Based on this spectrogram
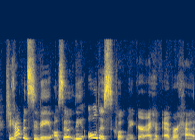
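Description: A woman speaks at a moderate pace with very wide pitch swings. The background is quiet. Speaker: podcast host. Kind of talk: podcast intro. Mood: cheerful, warm. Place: studio. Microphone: lapel.

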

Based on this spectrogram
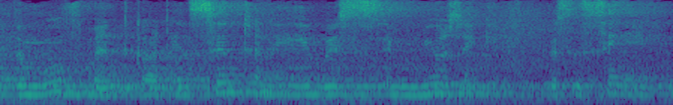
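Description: Amid noticeable background noise and audible room echo, a woman talks at a moderate pace. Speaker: audience participant. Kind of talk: group discussion. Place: hall. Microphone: phone near.

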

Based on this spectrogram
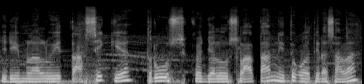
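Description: A man is speaking, with clear music in the background. The sound is dry, with no echo. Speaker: family travel vlogger. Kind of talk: casual vlog chat. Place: car. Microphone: phone near.

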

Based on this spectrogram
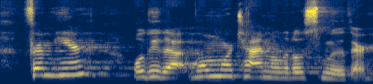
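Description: A woman talks at a moderate speed, the background quiet. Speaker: movement instructor. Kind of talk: exercise class instruction. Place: gym. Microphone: lapel.

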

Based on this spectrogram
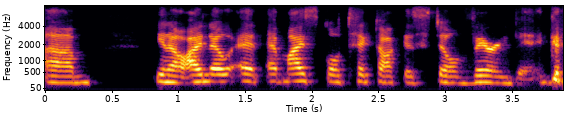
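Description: A bright, sharp tone comes through at a moderate pace with fairly even intonation against a quiet background. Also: woman. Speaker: interview guest, teacher, video creator. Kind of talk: interview answer. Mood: relaxed, friendly.

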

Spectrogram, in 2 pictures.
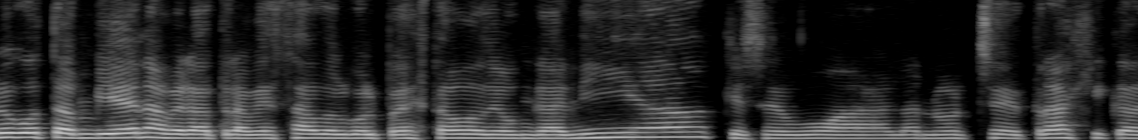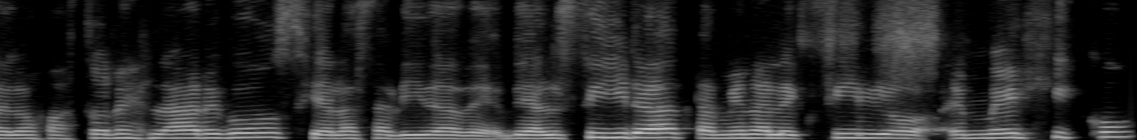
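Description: A woman speaks fairly slowly in a dark, mellow tone at a fairly high pitch, with fairly even intonation. The background is quiet and the sound is dry with no echo. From Argentina. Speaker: academic panelist. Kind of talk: academic talk. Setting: video call. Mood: reflective, somber tribute. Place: home room. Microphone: earbuds.

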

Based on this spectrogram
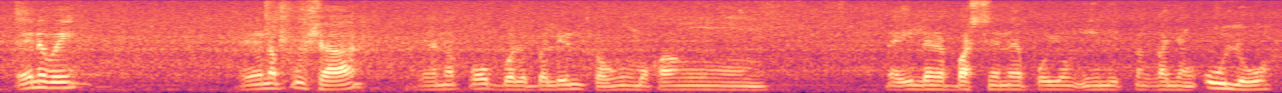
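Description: A man at medium pitch and a moderate pace, with fairly even intonation, long and frequent pauses, and noticeable background noise. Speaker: pet vlogger. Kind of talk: voice-over narration. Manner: halting; unscripted, hesitant.

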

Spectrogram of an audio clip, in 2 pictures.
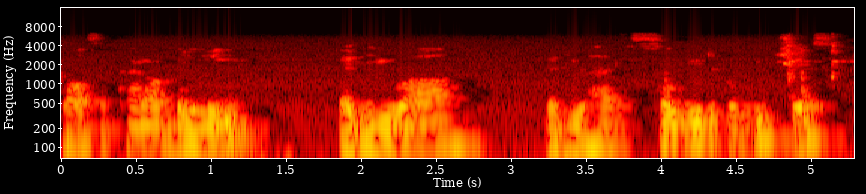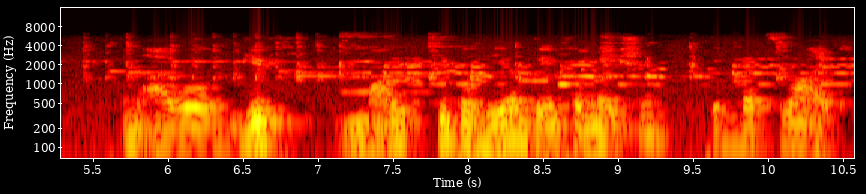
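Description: With faint music in the background, a man speaks at a moderate pace and a fairly low pitch, using ordinary pitch variation and long, frequent pauses. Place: home room. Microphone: webcam.

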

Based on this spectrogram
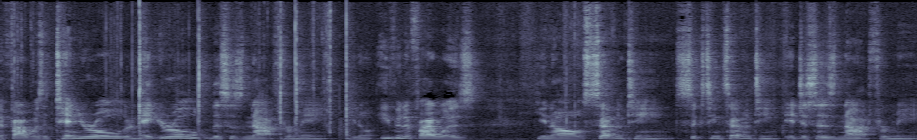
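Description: A man talks at a fairly slow pace with ordinary pitch variation over light background noise. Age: 40s. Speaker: comics podcast host and artist; comics podcast host. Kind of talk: casual review monologue. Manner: casual, filler-heavy. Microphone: phone near.

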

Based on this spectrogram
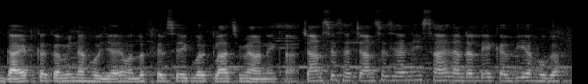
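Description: A man's moderate pace and fairly even intonation come through over light background noise. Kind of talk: casual tutorial narration. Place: farm. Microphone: phone near.

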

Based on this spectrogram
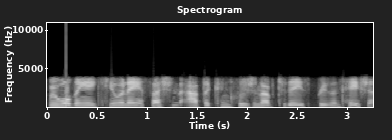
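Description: Talking at a very fast pace, a woman uses ordinary pitch variation in a dry sound with no echo and a quiet background. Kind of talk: scripted announcement. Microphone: phone line.

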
